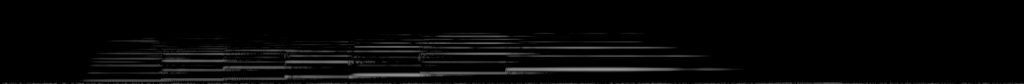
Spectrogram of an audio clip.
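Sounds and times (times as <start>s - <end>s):
clarinet: 0.9s - 7.4s.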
